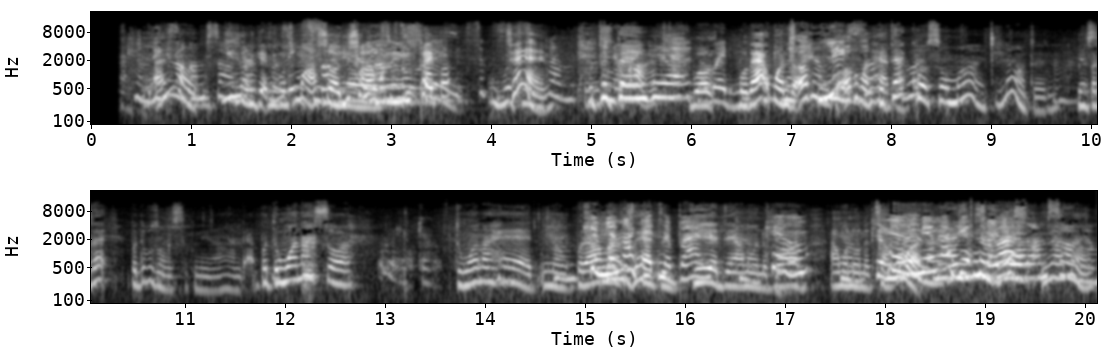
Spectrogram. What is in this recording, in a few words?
Group Kids Chatter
